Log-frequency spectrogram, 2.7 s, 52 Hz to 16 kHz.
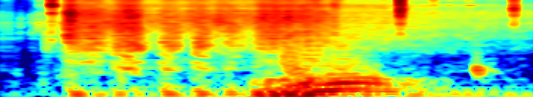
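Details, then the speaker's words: Honda EP3 K20 with idle air control valve removed, blocked off and disabled in KPro, first start after; engine catches and settles to a slow, lumpy, deep idle near stalling; idle very low. "Okay, let's go to, this is very low, very, very low."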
